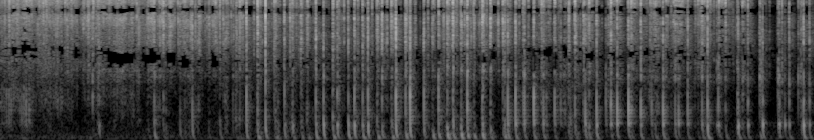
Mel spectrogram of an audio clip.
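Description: A flat, solid milk chocolate bar in a green printed paper wrapper over foil is held in hand while long decorated nails rapidly tap and scratch the wrapper surface. Dense, bright, crinkly ticks and papery scratches follow one another quickly, each very short, with almost no low end.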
